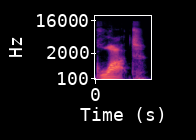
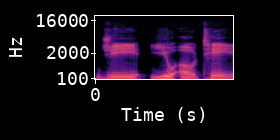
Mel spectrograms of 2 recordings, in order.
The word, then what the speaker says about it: Guot: Uh it's it's actually originally named Guot, g u o t. It was misspelled as Gout, okay? So this was this is meant to be. Yeah, so so actually they want the pronunciation to be uh to be Guot.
